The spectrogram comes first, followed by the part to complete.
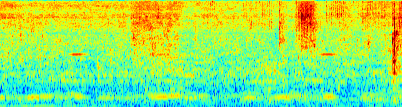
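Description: Water running steadily from a salon shampoo basin's handheld sprayer onto wet hair and into the ceramic basin, rinsing out a hair mask. A short click comes near the end.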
